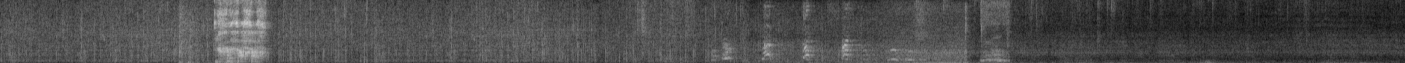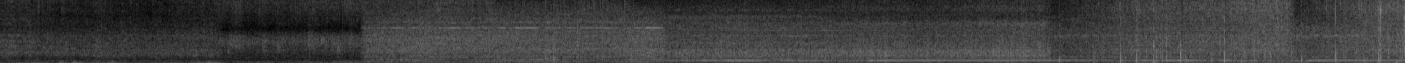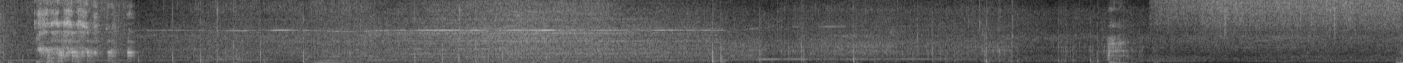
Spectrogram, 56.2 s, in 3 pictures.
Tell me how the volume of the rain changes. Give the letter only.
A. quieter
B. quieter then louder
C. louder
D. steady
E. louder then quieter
B.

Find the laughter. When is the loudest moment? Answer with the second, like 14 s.
3 s.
